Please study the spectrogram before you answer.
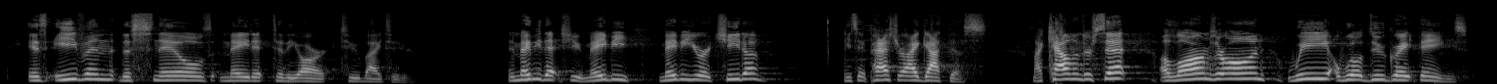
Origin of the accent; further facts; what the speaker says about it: Mississippi, United States; Y'all forgive me, I'm from Mississippi. I can't speak.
